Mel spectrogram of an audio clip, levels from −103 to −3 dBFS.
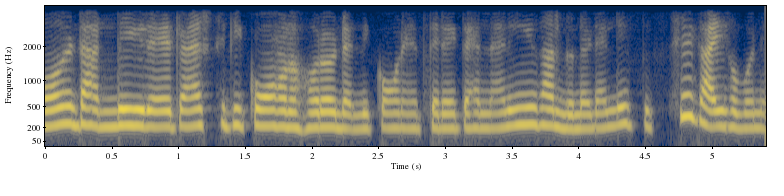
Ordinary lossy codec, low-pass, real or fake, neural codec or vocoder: none; 3.6 kHz; fake; codec, 16 kHz, 0.7 kbps, FocalCodec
